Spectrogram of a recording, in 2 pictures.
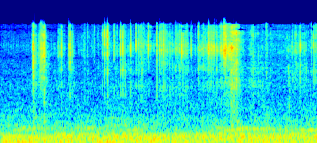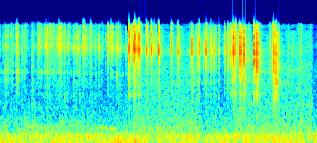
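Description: A blade scores a grid into a palm-sized, solid, clear glycerin soap bar held in the hand, then scrapes off the small cubes. Faint, bright scratching and crisp crackling ticks run throughout, growing louder and denser in the final two seconds.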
